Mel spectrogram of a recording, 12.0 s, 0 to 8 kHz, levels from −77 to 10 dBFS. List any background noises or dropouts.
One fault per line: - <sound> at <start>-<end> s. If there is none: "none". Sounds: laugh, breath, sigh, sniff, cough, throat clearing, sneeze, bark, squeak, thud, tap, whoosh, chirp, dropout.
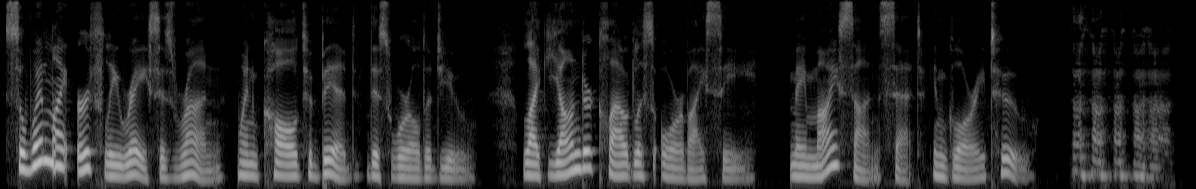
- laugh at 10.7-11.8 s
